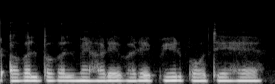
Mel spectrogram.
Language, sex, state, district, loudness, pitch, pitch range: Hindi, male, Assam, Kamrup Metropolitan, -14 LUFS, 170 Hz, 165-170 Hz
